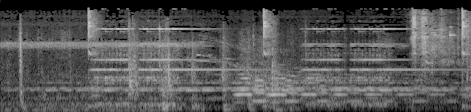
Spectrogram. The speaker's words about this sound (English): Sierra McCormick plays Faye, a young switchboard operator in a small town in New Mexico. And in this scene we're about to play, she's suddenly overwhelmed with phone calls.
